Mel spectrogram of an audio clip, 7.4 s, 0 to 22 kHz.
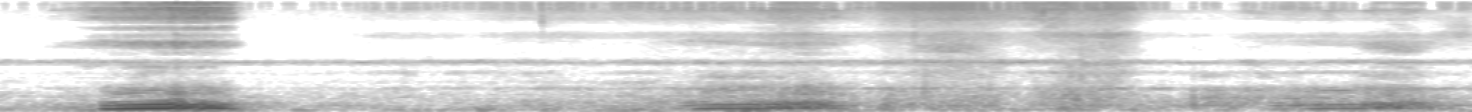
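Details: Person sleeping in a hotel room on vacation around 12:37 a.m., continuous "freight train" snoring: three loud, low, rattling snores on inhaled breaths, about 20 a minute, quiet pauses between; ordinary snoring.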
